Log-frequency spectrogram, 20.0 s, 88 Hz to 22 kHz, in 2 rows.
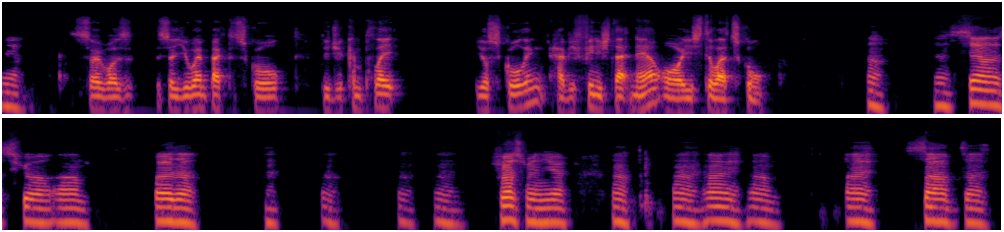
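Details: Young man who had a stroke at age 15 from a ruptured arteriovenous malformation and was left in a coma; three years later he has aphasia, with trouble getting words out but not with understanding.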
